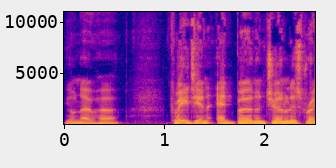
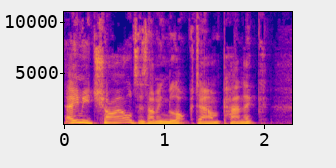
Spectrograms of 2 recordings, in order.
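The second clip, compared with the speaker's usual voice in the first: normal talking voice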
